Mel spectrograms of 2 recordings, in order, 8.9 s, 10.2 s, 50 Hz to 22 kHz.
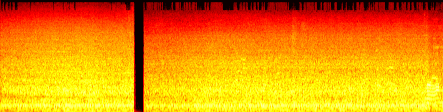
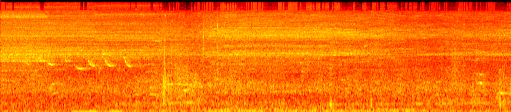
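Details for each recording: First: Commercial R-22 AC condenser at about 65°F outdoor, after dry condenser install and recharge: steady fan air rush over smooth compressor hum, no knocks or squeals; superheat, subcool and head pressure normal. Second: Two-ton air conditioning unit with no cooling, system empty, charged with dry nitrogen to find leak: steady high hiss of gas escaping, no motor running; leak at blown compressor seal, burnt refrigerant smell.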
